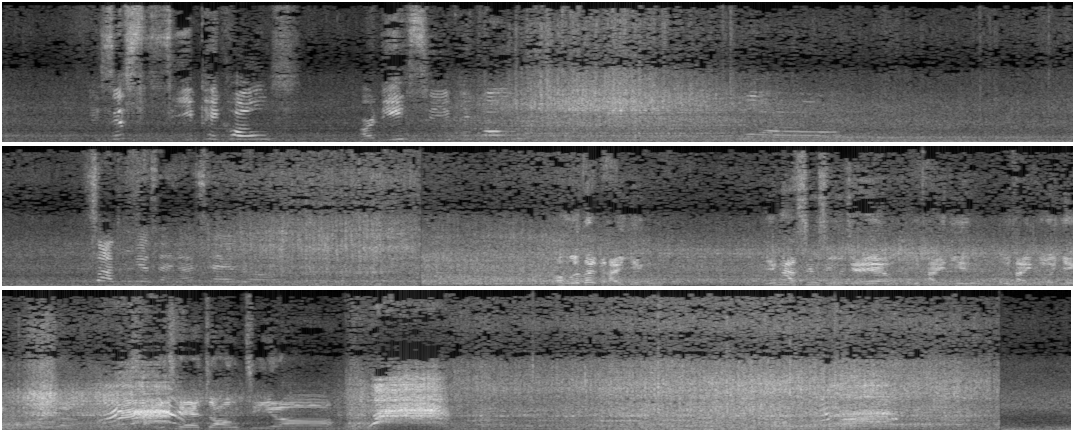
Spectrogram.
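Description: Young girls talk excitedly close by.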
